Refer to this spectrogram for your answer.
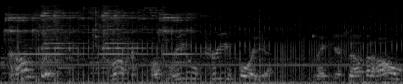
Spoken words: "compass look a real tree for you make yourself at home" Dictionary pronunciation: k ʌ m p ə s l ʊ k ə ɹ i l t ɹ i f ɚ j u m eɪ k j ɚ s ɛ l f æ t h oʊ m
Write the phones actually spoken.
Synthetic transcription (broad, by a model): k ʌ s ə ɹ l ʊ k ə ɹ i l t ɹ i f ɚ j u m eɪ k j ɚ s ɛ l f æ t h oʊ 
